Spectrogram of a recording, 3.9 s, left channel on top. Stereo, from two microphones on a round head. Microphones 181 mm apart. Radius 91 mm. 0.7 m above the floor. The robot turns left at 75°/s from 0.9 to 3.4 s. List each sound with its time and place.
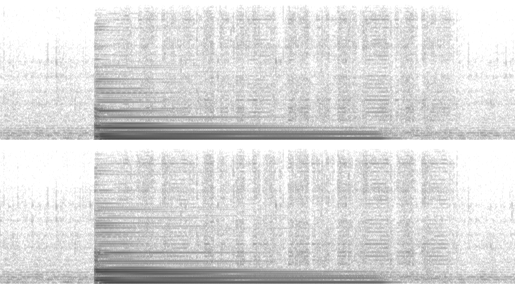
0.7 s a guitar: 5° right (ahead or behind), 0.6 m; by 2.8 s 10° right (ahead or behind), 0.6 m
